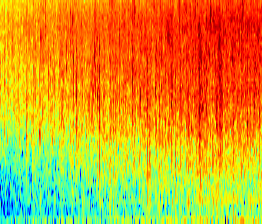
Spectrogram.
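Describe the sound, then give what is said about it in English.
Steady rain patters against a window, large droplets hitting and sliding down the glass panes: a dense hiss of drops with scattered sharper taps, growing slightly heavier toward the end. No voices. “Large droplets of water began hitting the window and sliding down the glass panes like little beads of nervous sweat.”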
